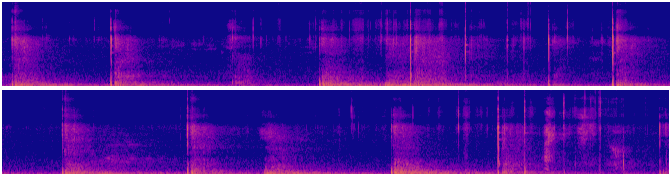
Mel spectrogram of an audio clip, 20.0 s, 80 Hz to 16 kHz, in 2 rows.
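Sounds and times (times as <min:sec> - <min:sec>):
football kicks: 0:04.7 - 0:08.4, 0:10.9 - 0:11.5, 0:14.0 - 0:15.0, 0:15.8 - 0:18.5.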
